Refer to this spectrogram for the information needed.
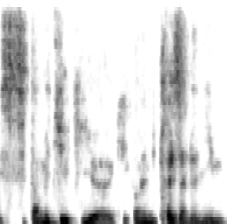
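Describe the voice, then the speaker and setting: A man with a very deep, low voice keeps to a moderate pace. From Paris region, France (Colombes). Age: 50s. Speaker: football opposition scout. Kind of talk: interview conversation. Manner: hesitant with repetitions.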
